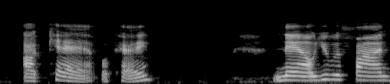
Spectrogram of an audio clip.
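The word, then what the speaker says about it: עָקַב: And it's pronounced as Akav. Akav, okay?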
